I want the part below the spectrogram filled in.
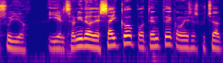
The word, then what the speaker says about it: Xaiko: Las canciones de Saiko, que se escribe no como sería preceptivo, así con ese toque en inglés, con la P, la S, la Y, C-H-O, Saiko, sino directamente en euskera, X-A-I-K-O.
